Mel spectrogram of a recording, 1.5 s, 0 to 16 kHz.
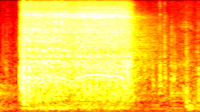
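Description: A tool spins loose a 10mm bolt on the engine of a 2010–14 Toyota FJ Cruiser during spark plug work: one loud, harsh mechanical burst of just under a second, close up, then quiet clicks.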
